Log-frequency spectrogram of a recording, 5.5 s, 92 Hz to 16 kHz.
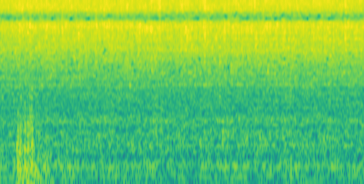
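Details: Washer bought for $50 that had something stuck in its pump, now running a clean-washer cycle: a steady rushing gush of water into the tub with no knocks or pump noise, so it is filling normally.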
